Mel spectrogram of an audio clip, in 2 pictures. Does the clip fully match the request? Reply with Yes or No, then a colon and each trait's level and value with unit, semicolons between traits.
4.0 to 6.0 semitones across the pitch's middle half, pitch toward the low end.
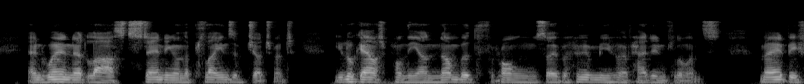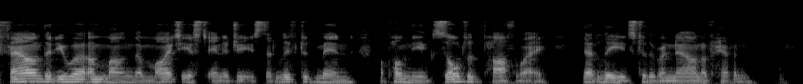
No: average, 2.8 semitones; low, 105 Hz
